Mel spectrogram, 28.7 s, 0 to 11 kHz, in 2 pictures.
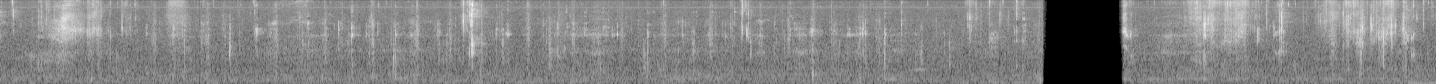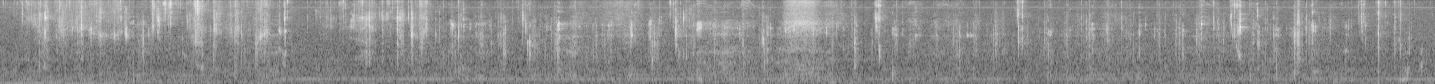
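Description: A person biting and chewing A5 wagyu beef close to the microphone, with many small mouth clicks and smacks.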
